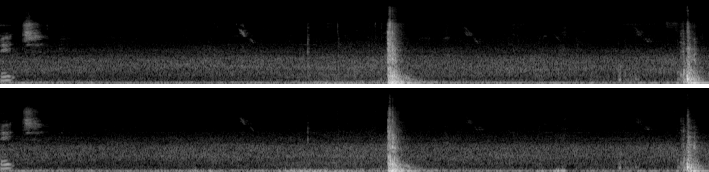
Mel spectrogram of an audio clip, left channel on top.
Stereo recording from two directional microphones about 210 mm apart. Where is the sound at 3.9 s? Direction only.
50° left (ahead or behind).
